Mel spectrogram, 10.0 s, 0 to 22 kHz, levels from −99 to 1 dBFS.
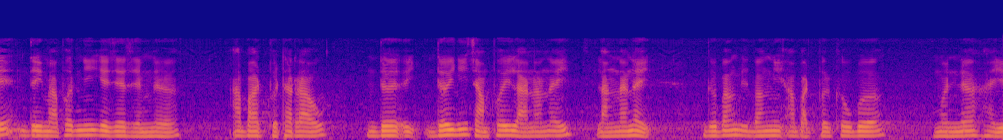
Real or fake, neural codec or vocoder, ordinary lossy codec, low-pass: fake; codec, 16 kHz in and 24 kHz out, 2.2 kbps, FireRedTTS-2 codec; none; 7.2 kHz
